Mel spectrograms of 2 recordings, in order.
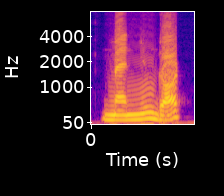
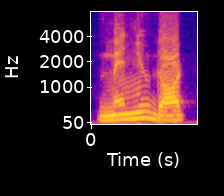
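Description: No difference in how they are said.

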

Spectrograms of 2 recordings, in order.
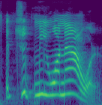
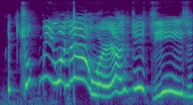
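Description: First: Said in the usual way. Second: High wailing complaint; crying out. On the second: Real, not acted. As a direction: wail it, upset and loud. Child upset over lost hour.

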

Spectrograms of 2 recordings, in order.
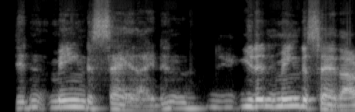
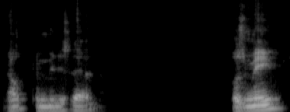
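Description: First: Hurried excuse-making, pitched a little up; mock pleading defense. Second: Low, soft disowning of blame; mock sheepish denial. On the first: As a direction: lightly act out covering for a friend. Sammy defends Jay to the chief. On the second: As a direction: deny it under your voice, imitating the culprit. Jay's denial, voiced by host.

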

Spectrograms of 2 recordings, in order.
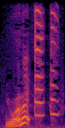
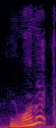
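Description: First: Very high, teasing rise; high dog talk. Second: Said in the usual way. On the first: Real, not acted. Owner teasing Zeus with the squeaky ball, very high baby talk.

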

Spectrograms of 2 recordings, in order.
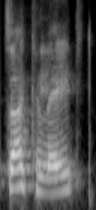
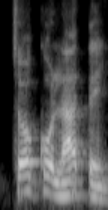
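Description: First: Chocolate said the English way as CHOK-let, two syllables. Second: Chocolate said the Spanish way as cho-co-LA-te, four syllables; chocolate in Spanish, all four syllables. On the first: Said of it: "es chocolate". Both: Shown as a demonstration.

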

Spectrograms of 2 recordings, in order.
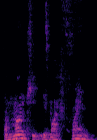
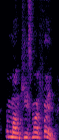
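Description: First: Slow, soft brooding; troubled thought. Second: High-pitched dismayed objection; appalled protest. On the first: Crocodile privately regretting his plan, troubled thought. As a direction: think it aloud, softly and slowly. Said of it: "he thought". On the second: Crocodile defending his friend to his wife, appalled. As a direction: protest in shock, voice shooting up. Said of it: "quite appalled". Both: A narrator's reading.

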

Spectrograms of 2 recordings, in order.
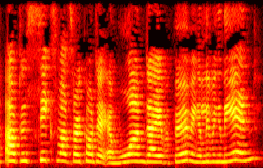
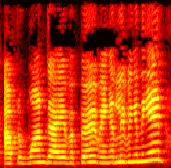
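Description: First: Higher, louder repeat, full of wonder; amazed repeat. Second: Said in the usual way. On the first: Real, not acted. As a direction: say it again in disbelief.

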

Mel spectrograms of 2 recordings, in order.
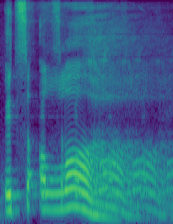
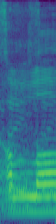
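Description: First: Allah stretched long and slow; correct drawn-out Allah. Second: Allah clipped short with no stretch; wrong short Allah. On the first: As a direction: draw Allah out slowly. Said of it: "His Majesty name is Allah". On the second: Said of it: "you don't say". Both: Shown as a demonstration.

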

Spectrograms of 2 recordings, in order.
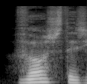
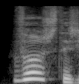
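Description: First: Said in the usual way. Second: Compassionate plea. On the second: A narrator's reading. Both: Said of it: "σπλαχνιστικά".

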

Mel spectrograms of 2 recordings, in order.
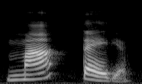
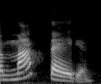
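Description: First: "Matéria" slow and loud, split into ma, té-ria; syllable by syllable. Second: Said in the usual way. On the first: Shown as a demonstration. Teacher counting syllables with children, loud and split. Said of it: "Vamos contar aí". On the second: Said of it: "falar a palavra matéria".

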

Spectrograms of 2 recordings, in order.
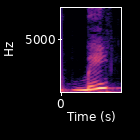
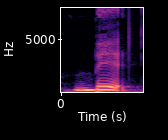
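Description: First: "beat" with a short, quick i; wrongly short vowel. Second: "beat" with the ee drawn out; long vowel. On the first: Teacher naming a wrong reading, short-vowel "beat". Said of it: "là nó cũng sai". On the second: Teacher giving the correct reading, long-vowel "beat". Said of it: "Nếu các em không kéo dài". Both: Shown as a demonstration.

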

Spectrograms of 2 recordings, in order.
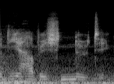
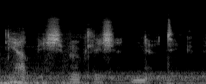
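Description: First: Said in the usual way. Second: Soft breathy whisper. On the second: Real, not acted. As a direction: whisper it to yourself. Repeats line as a whisper.

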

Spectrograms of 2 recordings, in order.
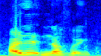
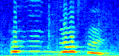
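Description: First: Said in the usual way. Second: Very high, loud shriek of innocence; screamed denial. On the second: Acted. Attacked dinosaur shrieks its innocence, very high and loud. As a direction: shriek that you did nothing.

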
